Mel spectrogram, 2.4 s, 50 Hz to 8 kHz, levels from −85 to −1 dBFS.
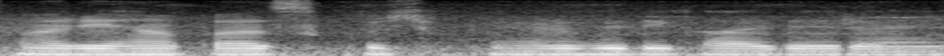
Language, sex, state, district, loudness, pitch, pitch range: Hindi, male, Madhya Pradesh, Umaria, -15 LUFS, 120 Hz, 115-120 Hz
